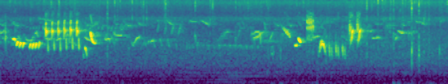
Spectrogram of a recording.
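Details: Verditer flycatcher, called sikatan londo, singing as a tutor for songbirds: two bursts of jumbled high chirps and short trills about four seconds apart, over soft background noise.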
